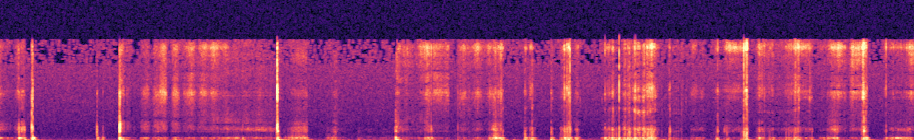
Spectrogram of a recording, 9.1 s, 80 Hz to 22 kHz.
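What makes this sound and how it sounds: A wooden ear pick taps and scratches the top of a small, hollow silver metal X/Y microphone capsule on a Zoom H6. Sharp, short taps stand out over soft, dry scraping and scratching, heavy in low, close thuds with a faint steady mid tone running underneath.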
